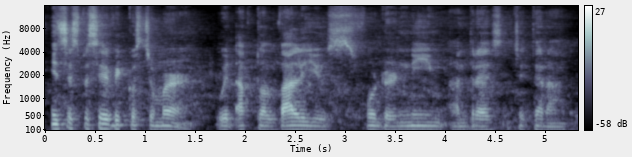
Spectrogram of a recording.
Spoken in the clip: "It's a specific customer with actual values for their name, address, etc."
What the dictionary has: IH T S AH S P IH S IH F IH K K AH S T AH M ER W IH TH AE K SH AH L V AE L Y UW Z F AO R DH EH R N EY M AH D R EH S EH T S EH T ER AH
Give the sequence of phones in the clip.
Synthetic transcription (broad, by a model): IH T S AH S P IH S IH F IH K K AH S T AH M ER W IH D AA K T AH L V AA L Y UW S F AO R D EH R N EY M AH D R EH S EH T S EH T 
